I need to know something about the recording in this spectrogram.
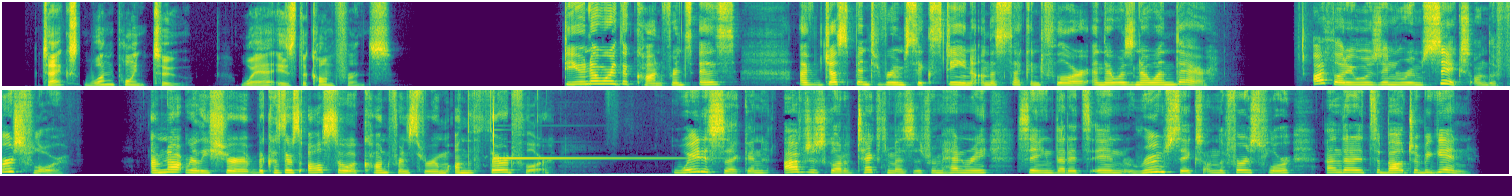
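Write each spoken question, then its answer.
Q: Where is the conference?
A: Room 6 on the 1st floor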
